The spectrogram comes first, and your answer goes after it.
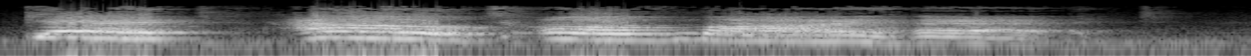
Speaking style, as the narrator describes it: I bellowed for the last time

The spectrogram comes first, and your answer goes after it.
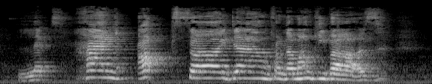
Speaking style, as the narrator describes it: A different mum shouted

